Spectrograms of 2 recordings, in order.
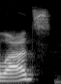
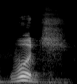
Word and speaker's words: Łódź: No, Lodz? Okay. Well, that's not how it's pronounced. Oh. It's pronounced Łódź. Łódź.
